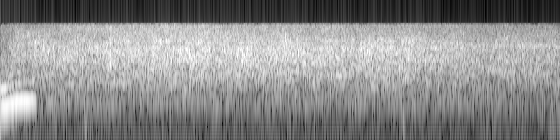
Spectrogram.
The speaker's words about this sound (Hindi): अच्छा सारे, अरे वाह वेरी गुड, अपने लिए ताली बजाओ।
